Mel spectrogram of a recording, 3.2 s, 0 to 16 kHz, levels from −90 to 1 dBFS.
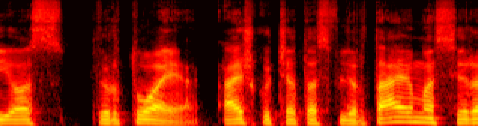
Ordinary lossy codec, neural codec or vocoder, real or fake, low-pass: Opus, 16 kbps; none; real; 14.4 kHz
